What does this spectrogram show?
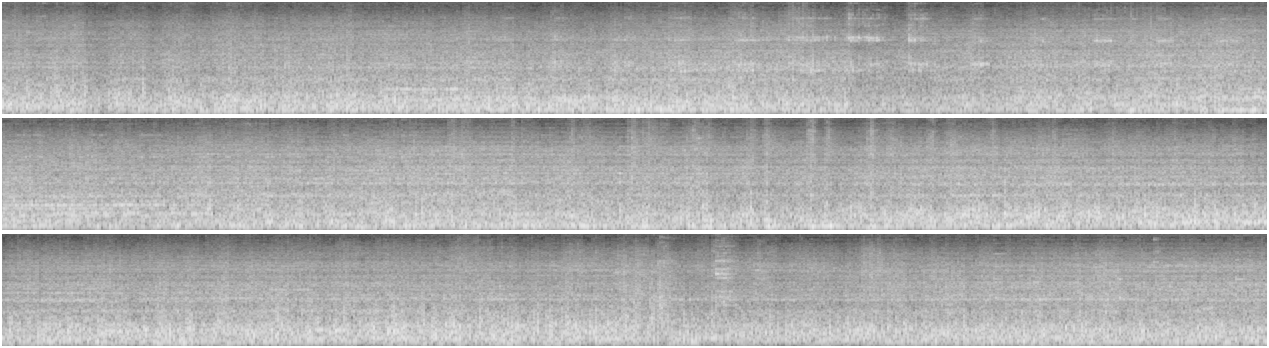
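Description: Freight cars (covered hoppers and tank cars) rolling steadily past on jointed track, wheels clacking over the rail joints, with a few brief faint wheel squeals.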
